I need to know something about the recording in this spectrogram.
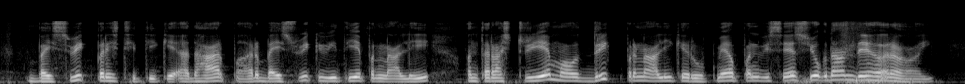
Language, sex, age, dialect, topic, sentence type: Magahi, male, 18-24, Central/Standard, banking, statement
